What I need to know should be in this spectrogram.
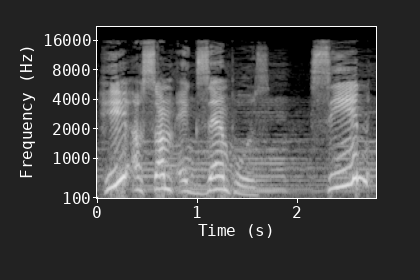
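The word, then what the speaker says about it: Sin (سين): Sin is a light letter and should not be pronounced heavy. Sin makes a similar sound in English to the letter S in the word sun or the word salad.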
